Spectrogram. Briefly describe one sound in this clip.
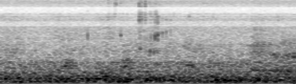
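Scissors snip once, close by.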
